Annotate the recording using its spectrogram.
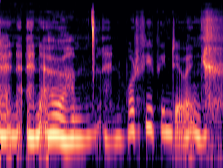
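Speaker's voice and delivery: put-on, proper English accent, fatherly voice. Retelling a father's call about a credit card bill: imitating an English father. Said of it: "And he's really English".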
